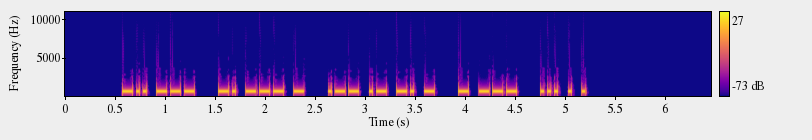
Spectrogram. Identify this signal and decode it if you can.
Morse code, heard as a keyed tone, about 34 wpm, 700 Hz. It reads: DO NOT WANT TO SEE
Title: Sets of 5 Words 35wpm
